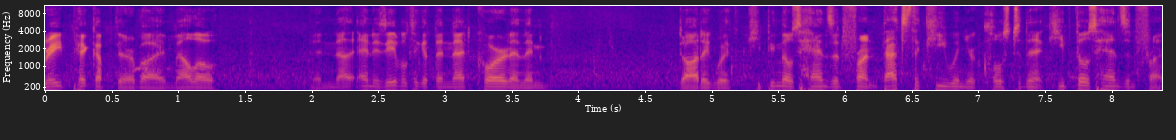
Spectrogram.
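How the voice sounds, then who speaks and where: This is an unremarkable speaking voice. A man talks fairly quickly at a medium pitch. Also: fairly even intonation. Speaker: tennis commentator. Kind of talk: live sports commentary, expert analyst reel.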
